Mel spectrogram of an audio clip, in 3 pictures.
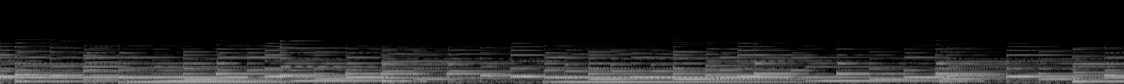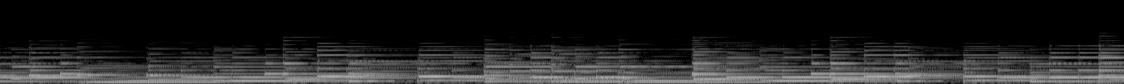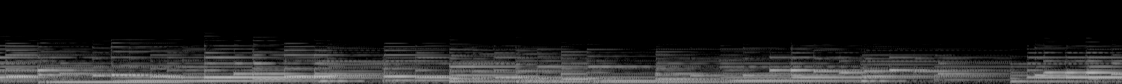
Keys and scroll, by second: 8.2 0, 8.4 Return, 26.1 2, 26.4 Return.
